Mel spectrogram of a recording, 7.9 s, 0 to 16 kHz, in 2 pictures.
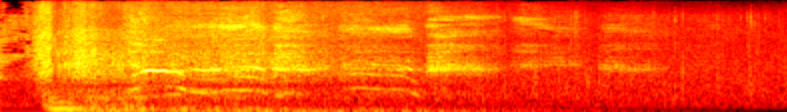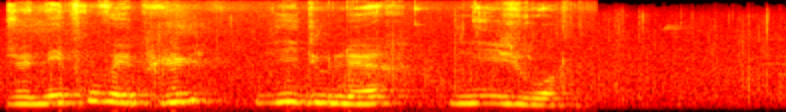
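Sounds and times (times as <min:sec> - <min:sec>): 
heavy rumbling of Russian artillery cannon fire: 0:00.2 - 0:02.1
sudden loud boom: 0:00.2 - 0:02.6
speech: 0:04.0 - 0:06.9.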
